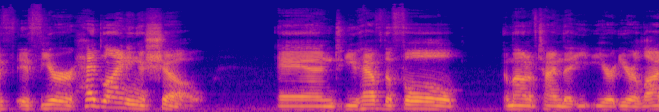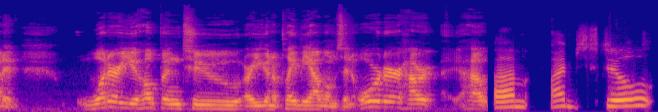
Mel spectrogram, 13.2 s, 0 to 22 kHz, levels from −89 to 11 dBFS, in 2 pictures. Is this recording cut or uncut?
cut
